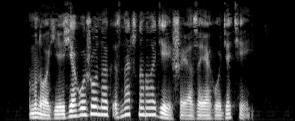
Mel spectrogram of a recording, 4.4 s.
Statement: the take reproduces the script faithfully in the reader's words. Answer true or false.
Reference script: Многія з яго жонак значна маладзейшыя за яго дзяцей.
true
